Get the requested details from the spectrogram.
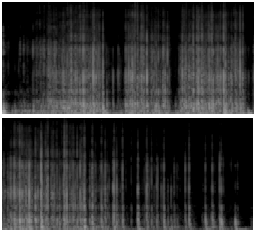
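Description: A spiked derma roller, held in a hand with long red nails, is rolled across a foam sanding sponge with a gritty gray face and blue foam. The result is a dense, gritty scratching and crunching with a heavy low rumble, heard in long continuous passes that break into shorter, choppier strokes toward the end.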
